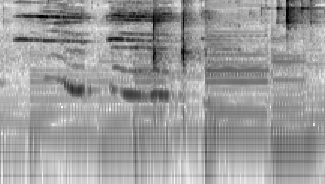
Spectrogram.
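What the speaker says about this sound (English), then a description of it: "she was whining and making all this noise from just excitement." A lost dog, just found and reunited with her family, whines and whimpers with excitement: a run of high, wavering whines and short yips, close and fairly loud, with no talking.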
